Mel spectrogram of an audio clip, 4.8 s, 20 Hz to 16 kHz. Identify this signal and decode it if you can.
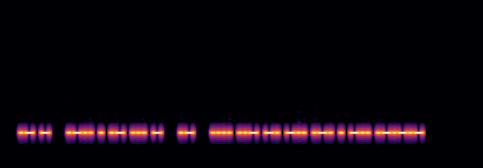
Morse code, heard as a keyed tone, about 46 wpm, 700 Hz. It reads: AT LEAST A HUNDRED.
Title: Sentences from Top 1000 Words - Review Part 2 - 45wpm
